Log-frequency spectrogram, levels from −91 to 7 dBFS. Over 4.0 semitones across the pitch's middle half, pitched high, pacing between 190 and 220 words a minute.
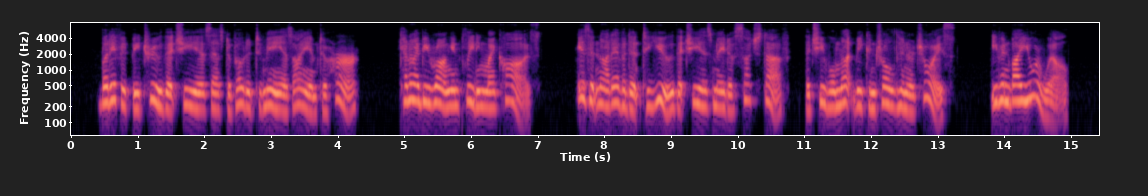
Yes: average, 5.1 semitones; high, 205 Hz; average, 200 wpm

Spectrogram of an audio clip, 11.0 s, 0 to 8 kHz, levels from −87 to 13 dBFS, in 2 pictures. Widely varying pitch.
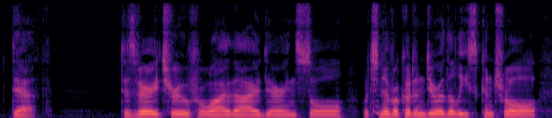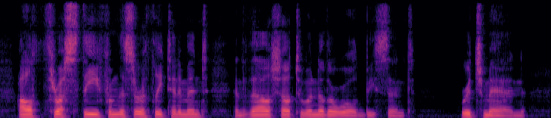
No: average, 3.2 semitones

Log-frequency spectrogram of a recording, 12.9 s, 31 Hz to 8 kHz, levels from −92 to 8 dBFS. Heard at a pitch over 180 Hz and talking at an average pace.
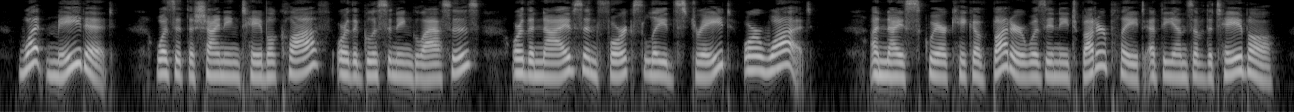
Yes: high, 190 Hz; average, 180 wpm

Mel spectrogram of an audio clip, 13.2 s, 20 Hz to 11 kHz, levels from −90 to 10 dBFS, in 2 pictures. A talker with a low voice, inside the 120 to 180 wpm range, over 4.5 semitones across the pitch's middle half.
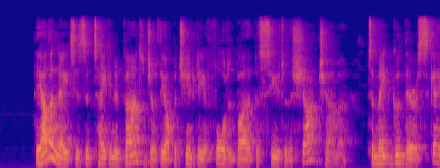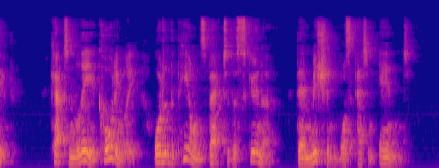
No: low, 125 Hz; average, 175 wpm; average, 3.8 semitones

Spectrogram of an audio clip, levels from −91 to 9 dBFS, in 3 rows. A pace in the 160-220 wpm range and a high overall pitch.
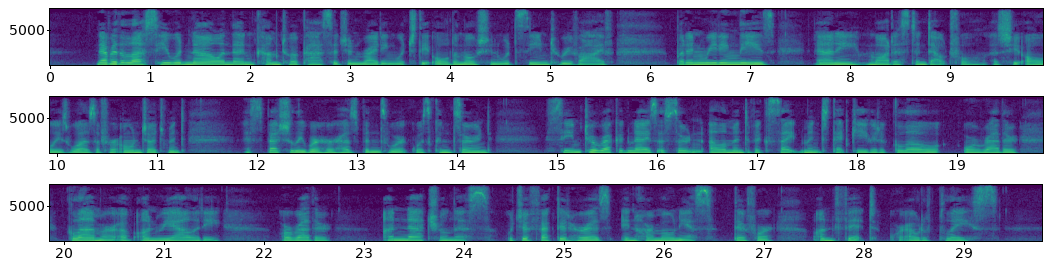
No: average, 150 wpm; high, 200 Hz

